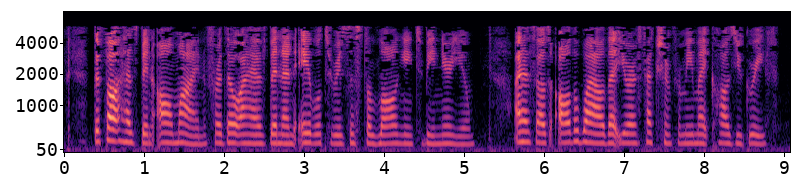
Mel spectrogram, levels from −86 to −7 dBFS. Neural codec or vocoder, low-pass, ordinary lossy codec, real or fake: none; 7.2 kHz; MP3, 24 kbps; real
